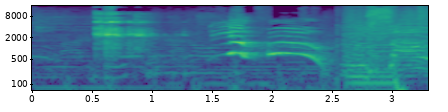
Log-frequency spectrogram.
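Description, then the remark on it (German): A bright clink of glasses touching in a toast in a studio, followed by several voices cheerfully calling out "Prost!" and a burst of noisy commotion. “Bei uns im Studio heißt es jetzt ortshaft ist. Prost! Prost!”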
